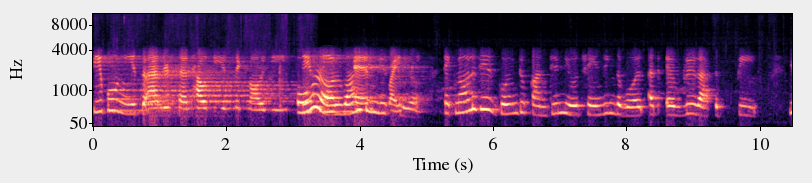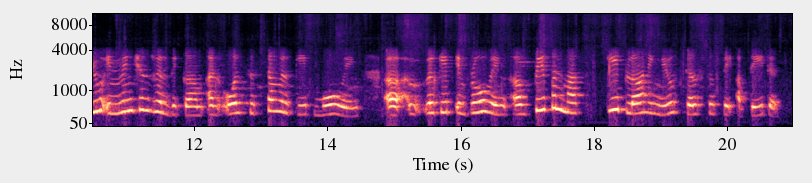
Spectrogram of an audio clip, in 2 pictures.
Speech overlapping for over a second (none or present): present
